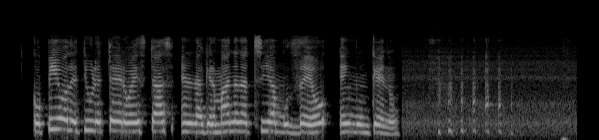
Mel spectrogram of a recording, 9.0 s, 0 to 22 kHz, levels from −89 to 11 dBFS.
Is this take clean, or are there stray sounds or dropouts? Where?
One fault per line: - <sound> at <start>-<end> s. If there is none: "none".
- laugh at 6.4-7.7 s
- whoosh at 8.4-8.6 s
